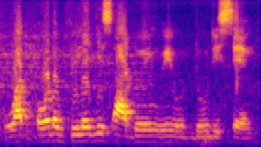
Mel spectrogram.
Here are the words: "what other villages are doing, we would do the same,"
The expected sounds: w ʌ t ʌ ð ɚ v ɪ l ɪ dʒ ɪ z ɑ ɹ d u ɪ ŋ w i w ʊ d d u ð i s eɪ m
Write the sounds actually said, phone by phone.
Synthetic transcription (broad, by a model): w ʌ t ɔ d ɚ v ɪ l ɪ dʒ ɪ s ɑ ɹ d u ɪ ŋ w i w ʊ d d u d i s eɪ m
